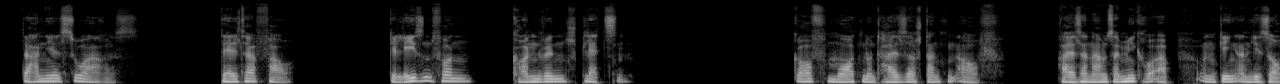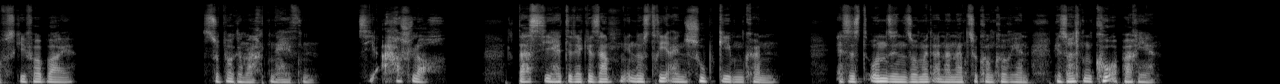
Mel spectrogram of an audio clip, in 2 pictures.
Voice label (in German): Hoerbuch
